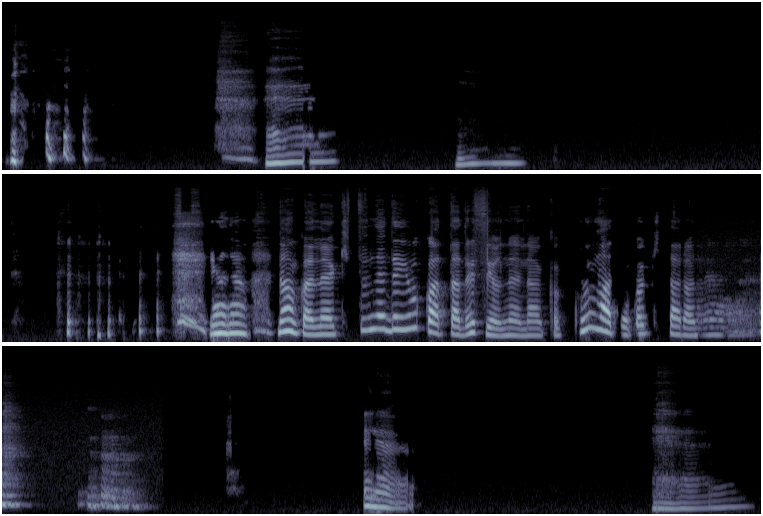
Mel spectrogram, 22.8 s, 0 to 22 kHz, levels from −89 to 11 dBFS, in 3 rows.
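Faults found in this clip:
Speech turns roomy and hollow, 14.56–16.78 s. Bass thins, level drops about 10 dB, room noise about 30 dB under the voice. Abrupt change both ways. Likely switch to a distant microphone; close mic signal lost.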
